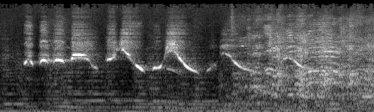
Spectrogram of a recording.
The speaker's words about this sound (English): The birds sing.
